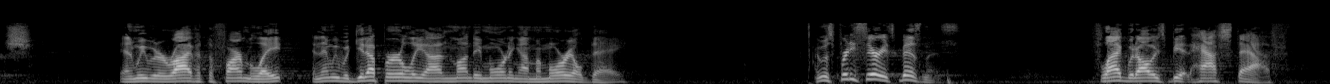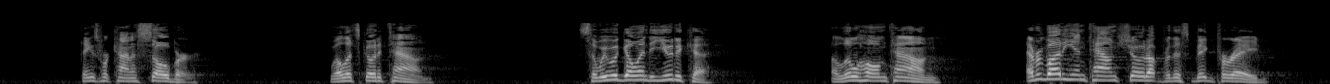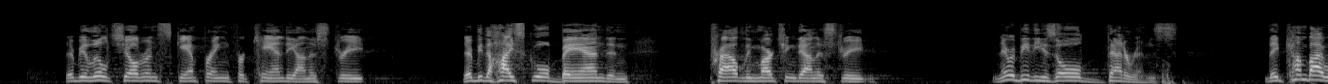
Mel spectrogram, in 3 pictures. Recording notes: This story was taken from a message preached at Evangel Baptist Church in Taylor, Michigan on July 3, 2011.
